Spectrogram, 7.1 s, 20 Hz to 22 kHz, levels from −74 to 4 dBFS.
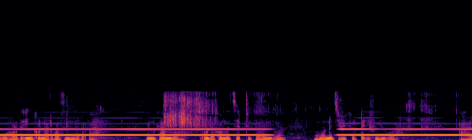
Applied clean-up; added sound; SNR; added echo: none; Wind instrument, woodwind instrument; -2 dB; none.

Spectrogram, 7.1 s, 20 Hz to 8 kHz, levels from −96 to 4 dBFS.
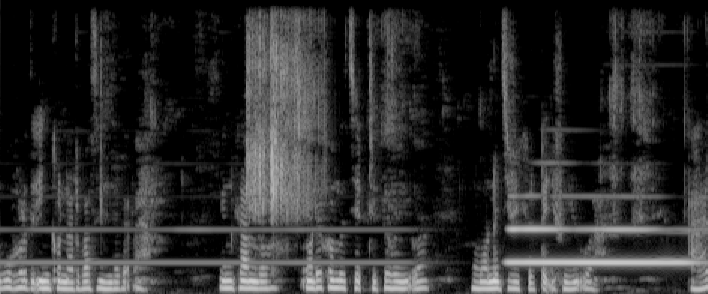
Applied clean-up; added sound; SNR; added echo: classical method log-MMSE.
